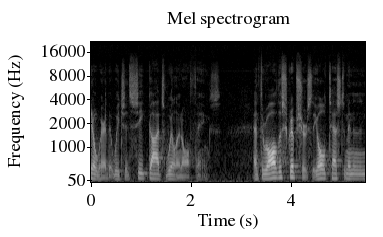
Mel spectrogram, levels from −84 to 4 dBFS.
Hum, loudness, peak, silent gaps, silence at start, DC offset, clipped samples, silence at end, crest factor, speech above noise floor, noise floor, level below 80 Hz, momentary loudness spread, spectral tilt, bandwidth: none; -30 LUFS; -8 dBFS; none; 0 s; under 0.1%; under 0.1%; 0 s; 22 dB; 28 dB; -58 dBFS; -70 dBFS; 21 LU; -4 dB/octave; over 20 kHz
